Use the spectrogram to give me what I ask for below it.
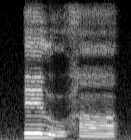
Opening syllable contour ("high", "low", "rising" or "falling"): high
